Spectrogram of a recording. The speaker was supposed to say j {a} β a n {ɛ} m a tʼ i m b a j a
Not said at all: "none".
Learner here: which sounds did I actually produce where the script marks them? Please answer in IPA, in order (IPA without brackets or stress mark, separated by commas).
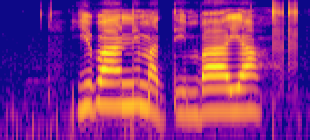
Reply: i, i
